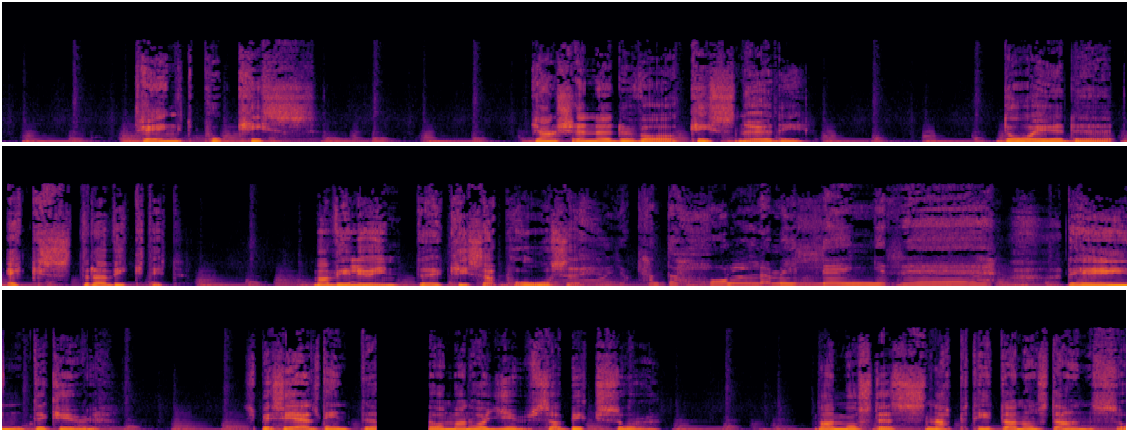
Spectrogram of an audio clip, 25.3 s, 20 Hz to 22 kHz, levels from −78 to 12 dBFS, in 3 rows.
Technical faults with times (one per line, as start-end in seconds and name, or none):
19.68-20.08 playback stall
20.08-21.66 time-compressed catch-up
